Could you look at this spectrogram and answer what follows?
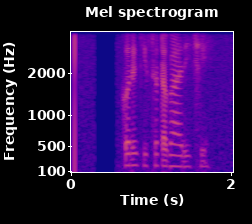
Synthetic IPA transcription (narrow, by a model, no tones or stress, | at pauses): kːɔɾekisoʈabʱaɾit͡ʃʰḭ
